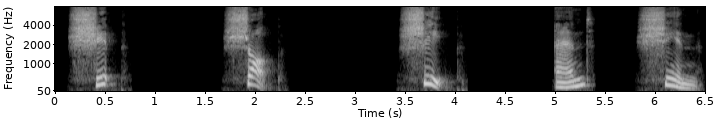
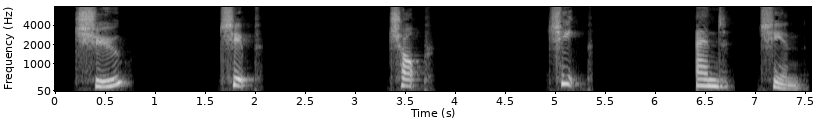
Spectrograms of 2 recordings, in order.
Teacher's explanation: When you add the t sound to the start of the sh sound, you get ch.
